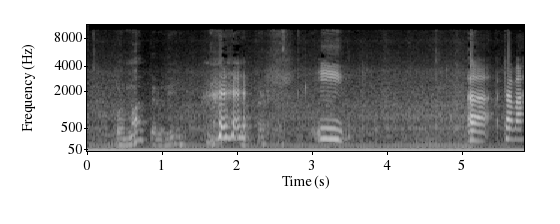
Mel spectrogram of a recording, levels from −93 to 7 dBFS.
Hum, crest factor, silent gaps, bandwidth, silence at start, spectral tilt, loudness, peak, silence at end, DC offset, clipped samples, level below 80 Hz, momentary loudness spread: none; 20 dB; none; 10 kHz; 0 s; -5 dB/octave; -23 LUFS; -6 dBFS; 0 s; 6%; under 0.1%; -52 dBFS; 21 LU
